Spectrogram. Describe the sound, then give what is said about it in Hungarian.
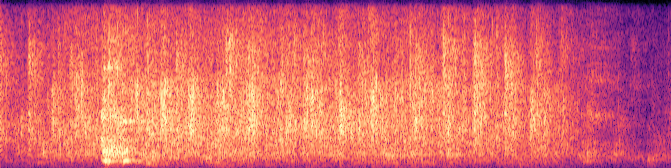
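An audience applauds a local representative in thanks for town building projects, a dense wash of many hands clapping at an even loudness for several seconds before it gradually thins and fades out. “én ezt itt szeretném egész városunk költözővel megköszönni képviselőnek, és azt hiszem, hogy ezért ő egy tapsot megérdemel.”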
